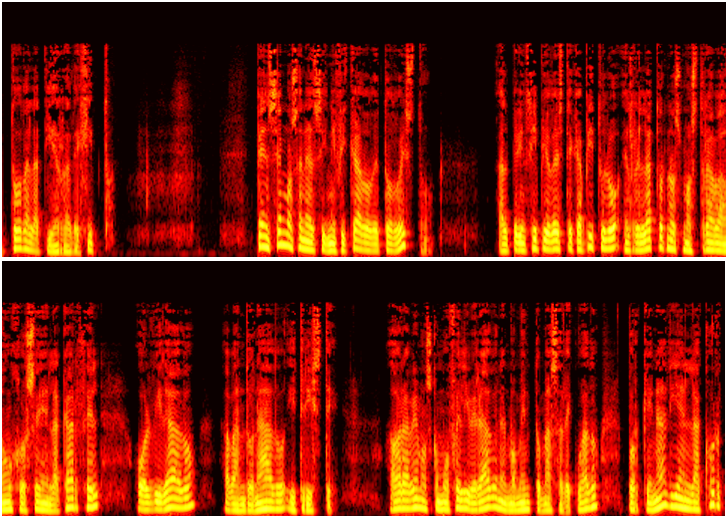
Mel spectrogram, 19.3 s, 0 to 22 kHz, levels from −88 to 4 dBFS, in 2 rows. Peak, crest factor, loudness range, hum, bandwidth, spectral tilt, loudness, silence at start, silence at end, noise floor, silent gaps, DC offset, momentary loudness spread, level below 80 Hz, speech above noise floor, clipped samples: -4 dBFS; 14 dB; 3 LU; none; 11.5 kHz; -6.5 dB/octave; -19 LUFS; 0.1 s; 0.05 s; -60 dBFS; none; under 0.1%; 8 LU; -48 dBFS; 42 dB; under 0.1%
